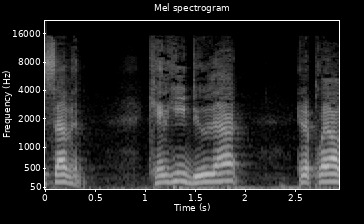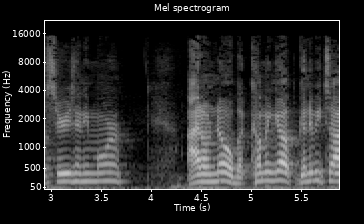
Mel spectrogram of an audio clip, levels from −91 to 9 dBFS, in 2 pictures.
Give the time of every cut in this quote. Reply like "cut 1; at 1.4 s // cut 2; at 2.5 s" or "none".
none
